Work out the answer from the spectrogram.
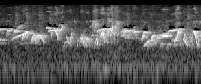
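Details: White-rumped shama, a newly acquired young bird, giving a dense jumble of harsh scratchy notes and rising-falling warbled phrases, continuous and rather squawky, with no other clear sounds.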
